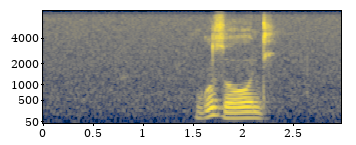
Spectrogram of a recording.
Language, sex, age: South Ndebele, male, 22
